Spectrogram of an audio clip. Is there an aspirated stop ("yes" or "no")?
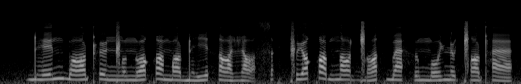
yes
